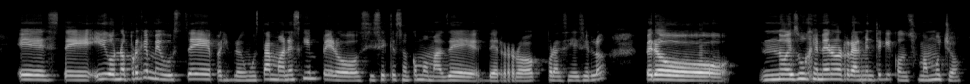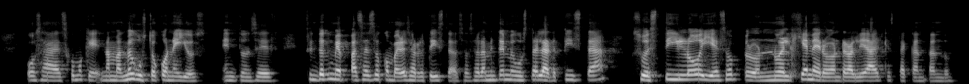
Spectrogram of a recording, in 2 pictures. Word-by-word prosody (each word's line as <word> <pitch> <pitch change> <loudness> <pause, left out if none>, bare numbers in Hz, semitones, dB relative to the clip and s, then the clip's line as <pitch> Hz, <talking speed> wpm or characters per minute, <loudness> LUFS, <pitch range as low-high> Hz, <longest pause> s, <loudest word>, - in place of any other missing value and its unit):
este, 210 -2 +1
y - - -3
digo, 240 -1 +2
no 235 0 0
porque 275 +5 -2
me 260 -5 -2
guste, 230 +2 0
por 210 - -7
ejemplo, 200 -1 -8
me 190 - -8
gusta 195 +4 -1
Måneskin, 225 +5 -4
pero 190 -6 0
sí 190 +2 -14
sé 215 +2 -7
que 220 - -9
son 205 -2 -10
como 215 -1 -6
más 180 -1 -3
de 180 -3 0
de 175 -1 -1
rock, 175 0 -4
por 195 - -3
así 185 0 -9
decirlo, 195 +6 -6 0.4
pero 200 -6 +6 0.2
no 225 +3 0
es 235 0 +4
un 260 - +3
género 240 -2 +3
realmente 210 0 0
que 230 0 -7
consuma 195 -1 -8
mucho, 195 -4 -6 0.3
o 195 - -5
sea, 190 -2 -2
es 180 0 -7
como 210 +2 -7
que 190 -4 -4
nomás 190 -1 -1
me 230 - +3
gustó 215 -4 -1
con 200 -2 0
ellos, 170 -3 -2
entonces, 175 -1 -5 0.2
siento 230 +1 +1
que 240 - -5
me 225 -3 +5
pasa 200 0 -1
eso 225 +1 -3
con 210 -2 -6
varios 185 +2 +2
artistas, 185 0 -4
o, 180 - -11
solamente 200 +3 -2
me 215 -1 -3
gusta 200 +1 -2
el 210 - +3
artista, 210 +3 0 0.2
su 215 - +1
estilo 225 +3 +3
y 210 -2 +4
eso, 230 +3 -2
pero 185 -4 0
no 190 +2 0
el 195 -1 +4
género 200 -6 +4
en 175 - -3
realidad 175 0 +3
el 175 - -11
que 185 - -16
está 170 -1 -10
cantando. 160 -1 -10
200 Hz, 225 wpm, -20 LUFS, 185-220 Hz, 0.4 s, pero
